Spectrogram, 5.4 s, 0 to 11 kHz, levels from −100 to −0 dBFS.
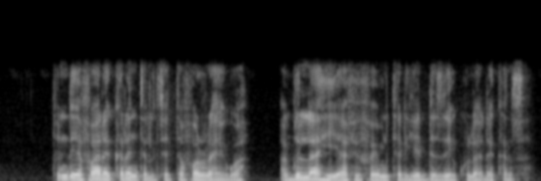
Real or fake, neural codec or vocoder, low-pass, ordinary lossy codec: real; none; 7.2 kHz; none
